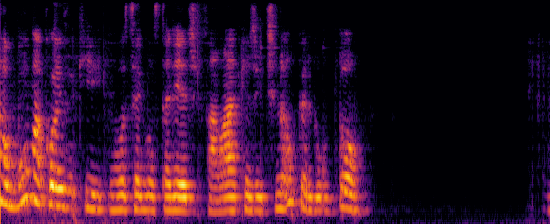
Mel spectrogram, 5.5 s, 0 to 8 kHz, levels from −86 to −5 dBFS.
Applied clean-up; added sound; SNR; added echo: neural mask model DeepFilterNet 3.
